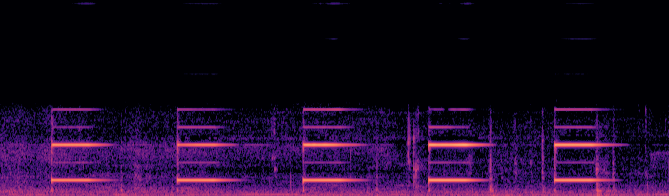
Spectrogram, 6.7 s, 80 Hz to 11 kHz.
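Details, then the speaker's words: 2012 Volvo XC60 with no crank, no start: five clean fading chimes about 1.25 s apart, with many warnings and no scanner communication. The cause was a faulty power steering control module at the right front inside the bumper; unplugging it fixed it. "This car, my problem is the power steering control module. It's in the right front inside the bumper."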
